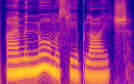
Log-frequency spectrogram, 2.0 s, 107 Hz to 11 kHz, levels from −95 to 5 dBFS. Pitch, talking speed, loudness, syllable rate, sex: 205 Hz, 120 wpm, -14 LUFS, 4.9 syllables/s, female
